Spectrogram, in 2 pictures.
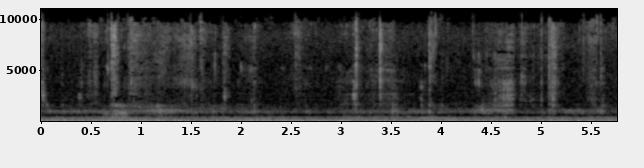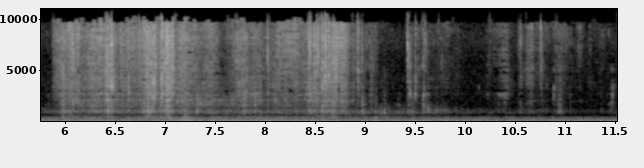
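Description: A young woman chews close to the microphone.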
